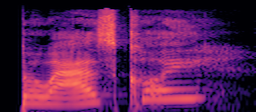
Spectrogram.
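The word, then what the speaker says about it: Boğazköy: But the extra biblical text that they're talking about is the Boazkoi okay. – archives. Okay. It's spelled BOGAZKOY.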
